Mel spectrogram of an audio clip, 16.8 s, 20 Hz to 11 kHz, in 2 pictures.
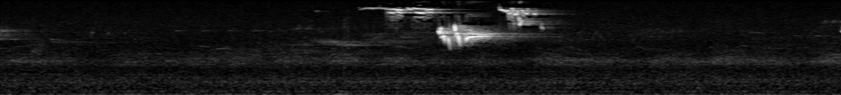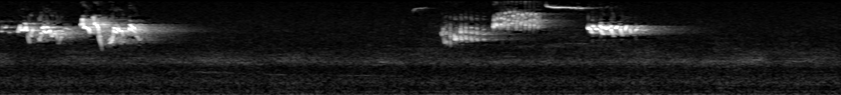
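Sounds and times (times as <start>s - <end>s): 
European robin singing sweet high-pitched warbled and trilled notes: 1.7s - 5.7s, 7.4s - 10.3s, 12.5s - 16.6s.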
